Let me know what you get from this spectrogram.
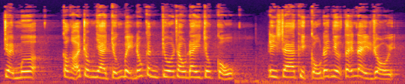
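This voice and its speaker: A woman's voice: high-pitched, a little fast, a little mellow, soft background music, pitched above the performer's own voice. A woman doing a stammering, panicky young servant girl. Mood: sobbing. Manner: stammering, out of breath.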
